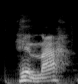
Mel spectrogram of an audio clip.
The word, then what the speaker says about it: Renard: E eu vou indicar também a mentoria do meu amigo Renar Machado. Se escreve R-E-N-A-R-D Machado.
